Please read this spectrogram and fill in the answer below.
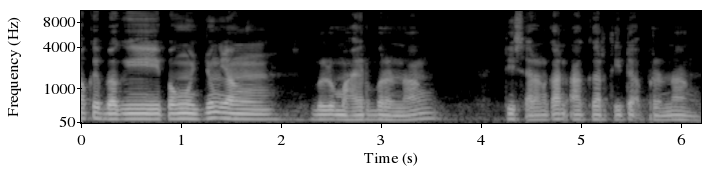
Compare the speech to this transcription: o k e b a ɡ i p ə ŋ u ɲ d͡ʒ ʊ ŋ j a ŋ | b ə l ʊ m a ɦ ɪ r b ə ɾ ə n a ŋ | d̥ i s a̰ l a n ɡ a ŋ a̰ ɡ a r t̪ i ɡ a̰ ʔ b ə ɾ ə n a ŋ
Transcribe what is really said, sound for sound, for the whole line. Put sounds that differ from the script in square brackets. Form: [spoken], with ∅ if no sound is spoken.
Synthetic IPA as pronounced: o k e b a ɡ i p ə ŋ u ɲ d͡ʒ ʊ ŋ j a ŋ | b ə l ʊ m a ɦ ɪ r b ə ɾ ə n a ŋ | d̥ i s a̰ [ɾ] a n [k] a [n] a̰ ɡ a r t̪ i [d] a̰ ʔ b ə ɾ ə n a ŋ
